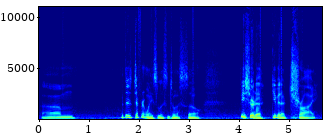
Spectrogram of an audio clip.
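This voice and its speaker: A man's voice: on the low side, very animated, normal speed, vocal fry, darkish tone, a little hiss or hum. A man co-hosting a podcast, chatting in a rambling, laid-back, joking way. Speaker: podcast co-host. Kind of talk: casual chat.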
